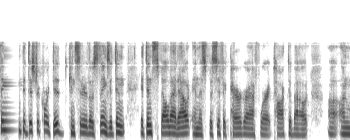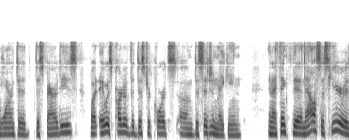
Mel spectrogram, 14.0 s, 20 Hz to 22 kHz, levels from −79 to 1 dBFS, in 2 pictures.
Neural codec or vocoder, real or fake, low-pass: none; real; 7.2 kHz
